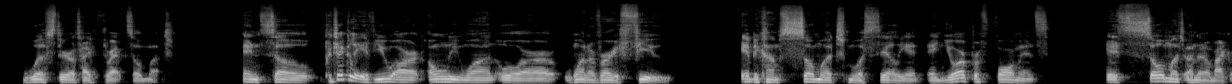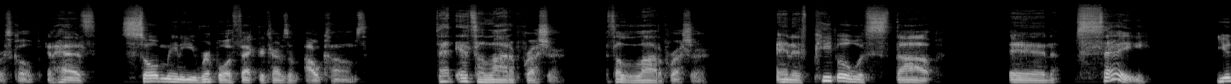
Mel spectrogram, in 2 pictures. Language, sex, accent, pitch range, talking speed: English, male, American, 90-120 Hz, 150 wpm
